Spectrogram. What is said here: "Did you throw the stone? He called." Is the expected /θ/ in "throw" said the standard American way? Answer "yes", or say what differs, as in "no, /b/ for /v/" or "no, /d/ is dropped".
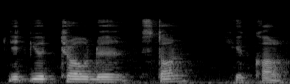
no, /t/ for /θ/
